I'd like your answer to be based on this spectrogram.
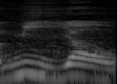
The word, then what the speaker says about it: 密钥: 反正开源世界里面，就反正是这样的，有一个百度百科的，虽然不太可信啊，但是他说那个，那个密钥就是秘密的钥匙的简称，故读作密钥无误。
